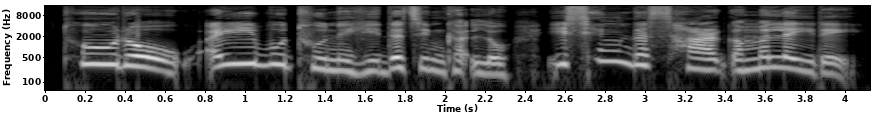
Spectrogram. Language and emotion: Manipuri, fearful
